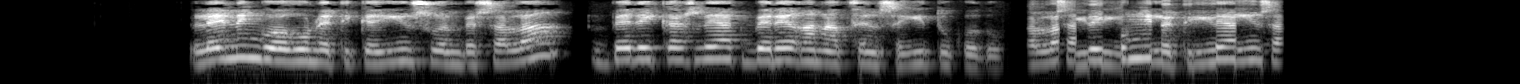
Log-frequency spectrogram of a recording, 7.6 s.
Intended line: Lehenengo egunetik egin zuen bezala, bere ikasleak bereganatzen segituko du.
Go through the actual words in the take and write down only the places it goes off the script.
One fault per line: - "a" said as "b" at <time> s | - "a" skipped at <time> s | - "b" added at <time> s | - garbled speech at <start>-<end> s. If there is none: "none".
- garbled speech at 5.1-6.4 s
